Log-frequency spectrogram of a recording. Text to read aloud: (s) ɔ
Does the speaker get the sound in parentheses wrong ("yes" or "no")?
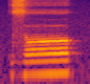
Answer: yes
